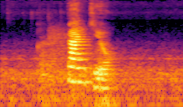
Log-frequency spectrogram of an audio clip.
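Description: A young girl says a few words close by.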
